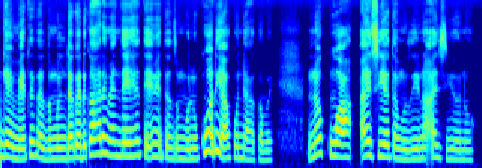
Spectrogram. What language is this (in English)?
Karekare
